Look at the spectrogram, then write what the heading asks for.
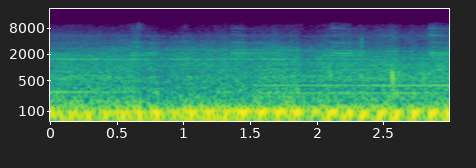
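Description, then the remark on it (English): A train rumbles heavily over railroad tracks where people are smashing pennies, a dense low-frequency roar with steady rhythmic pulsing and faint metallic squeals, sustained loudly throughout with no voices. “They're both in the recording, talking, jeez, smashing pennies on the train track. We're now up on the tracks. Here come the lights.”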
